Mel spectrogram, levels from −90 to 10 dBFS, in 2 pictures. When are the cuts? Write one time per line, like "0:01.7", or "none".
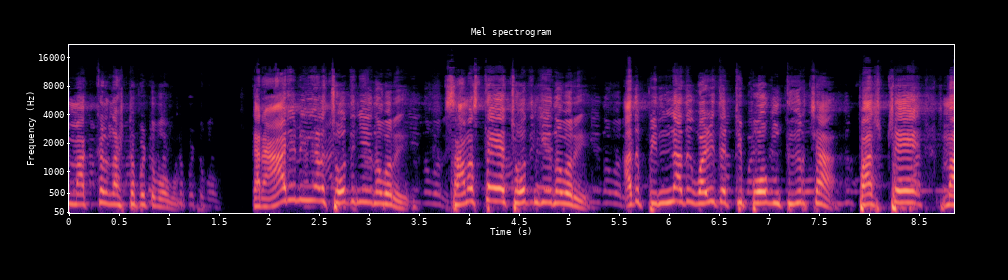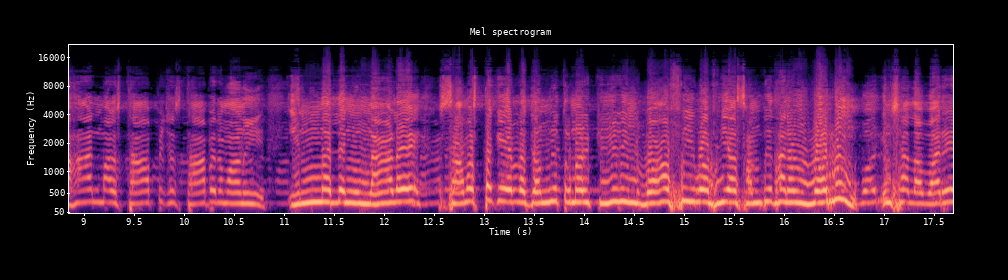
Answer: none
